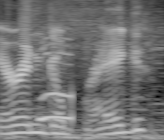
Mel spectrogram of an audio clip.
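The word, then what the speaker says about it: Erin go bragh: It's pronounced Also- Eryn Go Brag. Brag. Yeah, Ew. you really have to put the emphasis on the GH.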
